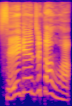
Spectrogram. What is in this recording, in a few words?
info girl "seigenjikan ha"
